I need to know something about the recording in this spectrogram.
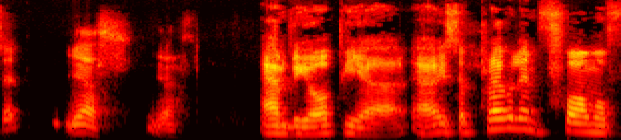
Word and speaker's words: amblyopia: uh amblyopia is that the right way to pronounce it yes yes amblyopia is a prevalent form of visual impairment uh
